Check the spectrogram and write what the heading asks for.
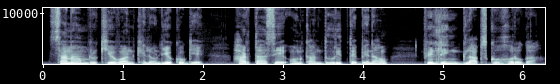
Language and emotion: Santali, neutral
